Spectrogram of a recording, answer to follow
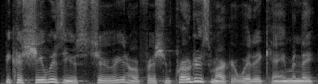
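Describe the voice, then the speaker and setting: A woman's voice: fairly low pitch, quick pace, mellow. A woman interviewed for a documentary, telling family stories in an anecdotal way. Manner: anecdotal storytelling.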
